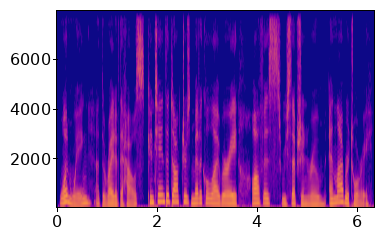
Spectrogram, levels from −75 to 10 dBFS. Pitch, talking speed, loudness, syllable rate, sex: 185 Hz, 170 wpm, -17 LUFS, 6.1 syllables/s, female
